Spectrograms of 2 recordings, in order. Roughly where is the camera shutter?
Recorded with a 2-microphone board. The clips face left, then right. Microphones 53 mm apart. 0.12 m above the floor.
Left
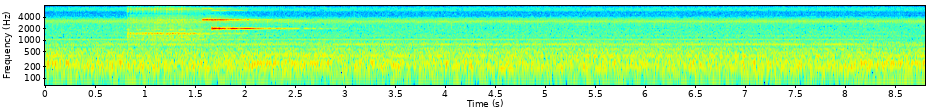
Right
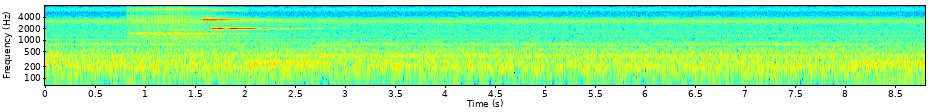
Left.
